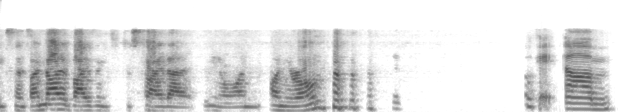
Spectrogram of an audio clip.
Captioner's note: chuckles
